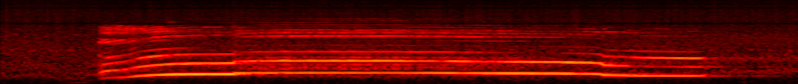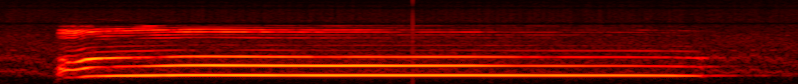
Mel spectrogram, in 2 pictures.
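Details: Wolves of the newly discovered Yowlumni Pack, found in summer in Sequoia National Forest, Tulare County, California, howling to communicate and locate each other; two long smooth howls, the first steady then dropping, the second rising and held level.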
